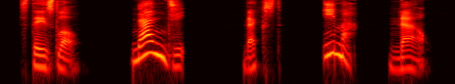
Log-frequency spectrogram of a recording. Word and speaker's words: 今: 今 Now. 今今 Starts high, ends low.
